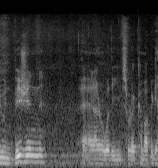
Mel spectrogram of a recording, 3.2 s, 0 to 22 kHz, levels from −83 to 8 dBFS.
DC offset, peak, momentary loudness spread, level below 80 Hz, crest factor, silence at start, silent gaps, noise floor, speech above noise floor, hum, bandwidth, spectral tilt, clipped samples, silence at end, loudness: under 0.1%; -2 dBFS; 24 LU; -50 dBFS; 20 dB; 0 s; none; -40 dBFS; 20 dB; none; 15.5 kHz; -6 dB/octave; under 0.1%; 0 s; -20 LUFS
